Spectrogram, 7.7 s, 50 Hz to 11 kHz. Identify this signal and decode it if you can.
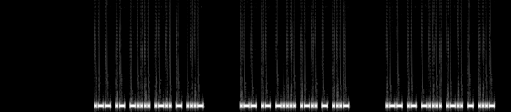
Morse code, heard as a keyed tone, about 46 wpm, 700 Hz. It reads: WA6LTV WA6LTV WA6LTV
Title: USA Call Signs - 6 Characters - Repeated 3x - 45wpm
